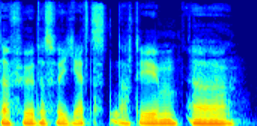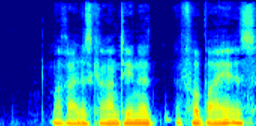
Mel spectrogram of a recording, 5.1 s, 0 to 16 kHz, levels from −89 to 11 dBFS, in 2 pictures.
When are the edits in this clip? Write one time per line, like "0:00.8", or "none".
0:01.8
